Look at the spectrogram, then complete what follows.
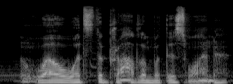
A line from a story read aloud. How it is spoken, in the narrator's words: I asked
